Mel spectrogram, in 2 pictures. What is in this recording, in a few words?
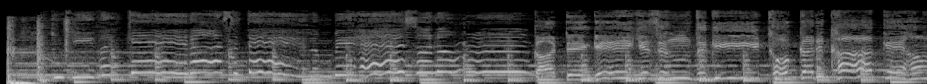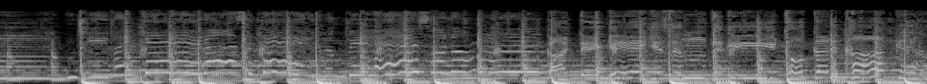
Ringtone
